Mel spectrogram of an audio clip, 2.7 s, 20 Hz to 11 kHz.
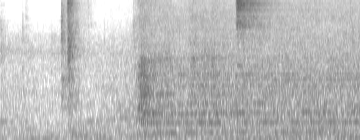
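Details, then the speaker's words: '54 Chevy with Holley after engine-bay rewiring, key on before cranking: faint steady hum of electric fuel pump priming for a couple of seconds under clatter; owner suspected dry pumps, but no-start was an unplugged distributor. "hear the fuel pump oh the air system's trying to do its thing"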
